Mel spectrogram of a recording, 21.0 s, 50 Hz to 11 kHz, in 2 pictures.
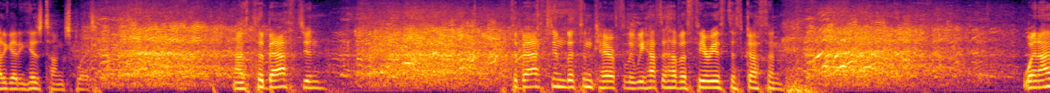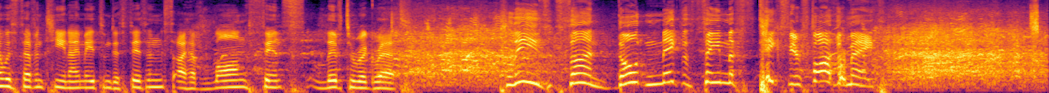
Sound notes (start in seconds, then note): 0.8 audience laughter; 3.9 lisping; 4.5 audience laughter; 10.3 audience laughter; 18.5 audience laughter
